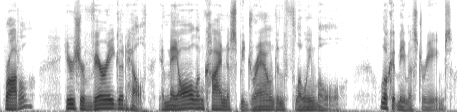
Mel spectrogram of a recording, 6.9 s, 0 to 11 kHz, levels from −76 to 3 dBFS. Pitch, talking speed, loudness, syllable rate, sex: 100 Hz, 190 wpm, -18 LUFS, 5.2 syllables/s, male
